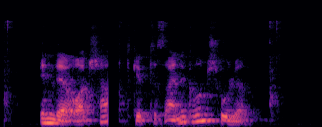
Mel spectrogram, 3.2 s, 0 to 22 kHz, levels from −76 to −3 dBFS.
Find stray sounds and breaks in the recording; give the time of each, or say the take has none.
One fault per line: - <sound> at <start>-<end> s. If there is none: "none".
- dropout at 1.1-1.2 s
